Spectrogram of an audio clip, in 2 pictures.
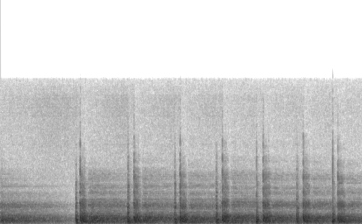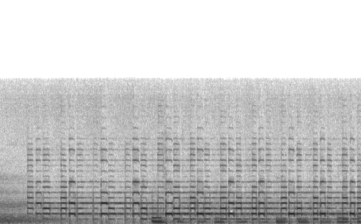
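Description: Live band music led by a Hohner Clavinet electric keyboard. Dense playing with regular accented hits gives way, about six seconds in, to clear sustained keyboard notes, and a bass line enters soon after as a new tune starts.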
